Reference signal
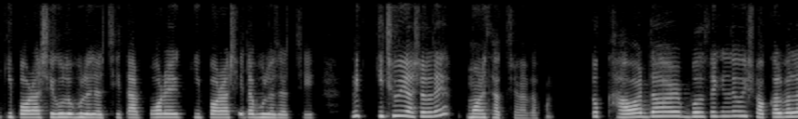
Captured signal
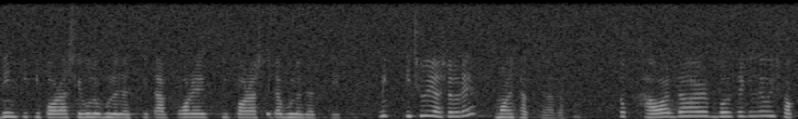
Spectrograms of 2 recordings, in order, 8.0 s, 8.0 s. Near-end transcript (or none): none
